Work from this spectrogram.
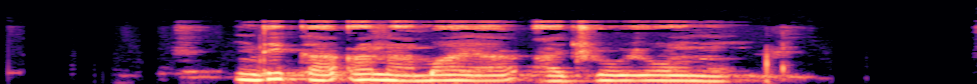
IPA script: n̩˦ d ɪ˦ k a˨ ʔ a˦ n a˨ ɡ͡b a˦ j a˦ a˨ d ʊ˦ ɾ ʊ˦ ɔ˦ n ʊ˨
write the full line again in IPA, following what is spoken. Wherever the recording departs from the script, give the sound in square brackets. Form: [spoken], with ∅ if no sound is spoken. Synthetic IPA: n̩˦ d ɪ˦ k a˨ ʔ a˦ n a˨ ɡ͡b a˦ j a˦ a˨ [d͡ʒ] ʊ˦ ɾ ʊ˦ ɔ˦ n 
